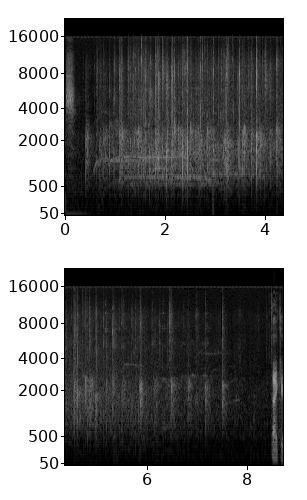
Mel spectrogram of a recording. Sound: applause

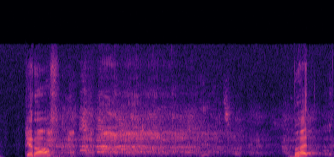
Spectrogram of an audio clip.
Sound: laughter

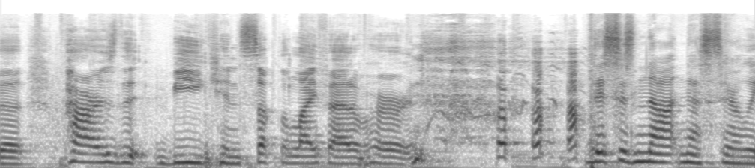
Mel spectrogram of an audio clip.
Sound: laughs

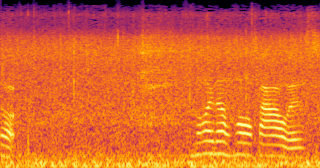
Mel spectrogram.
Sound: sigh

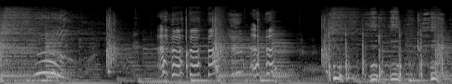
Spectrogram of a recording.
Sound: giggling

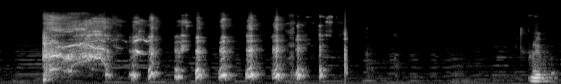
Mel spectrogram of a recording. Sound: laughing

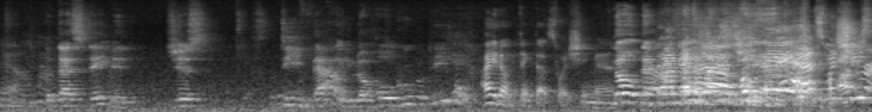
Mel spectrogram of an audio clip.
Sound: eruption of outbursts

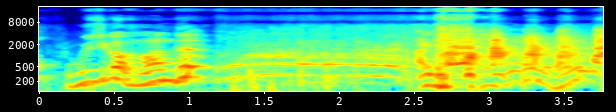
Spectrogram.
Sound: gargle

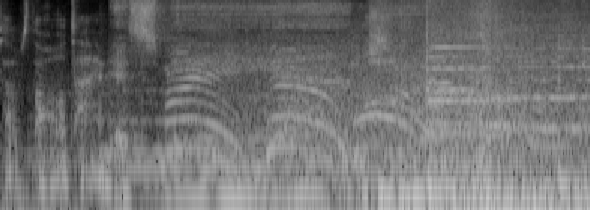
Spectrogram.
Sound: bell tolls; indie rock continues

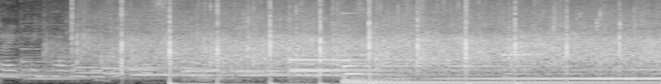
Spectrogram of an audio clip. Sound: applause

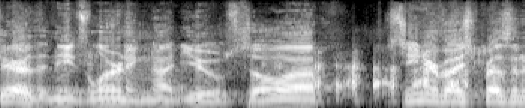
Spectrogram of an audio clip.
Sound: laughs

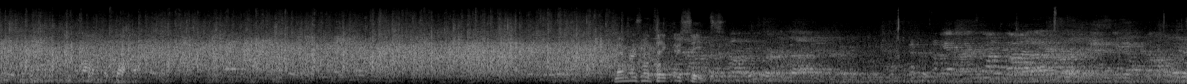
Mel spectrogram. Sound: applause

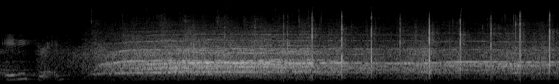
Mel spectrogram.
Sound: audience cheers and applause

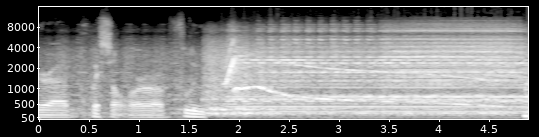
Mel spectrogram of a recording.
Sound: whistle tooting; horn honks

